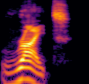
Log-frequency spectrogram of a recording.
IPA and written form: raɪt (right)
